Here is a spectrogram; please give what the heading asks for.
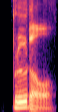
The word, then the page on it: brutal: American English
